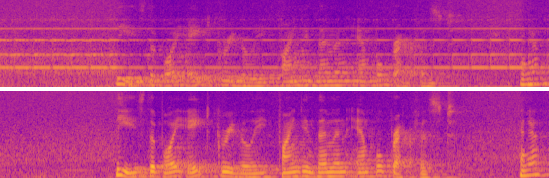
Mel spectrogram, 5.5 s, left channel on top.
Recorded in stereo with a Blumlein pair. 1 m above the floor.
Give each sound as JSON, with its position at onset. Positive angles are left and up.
{"t": 1.2, "sound": "a man speaking", "azimuth_deg": -65, "distance_m": 1.5}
